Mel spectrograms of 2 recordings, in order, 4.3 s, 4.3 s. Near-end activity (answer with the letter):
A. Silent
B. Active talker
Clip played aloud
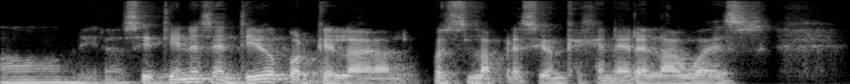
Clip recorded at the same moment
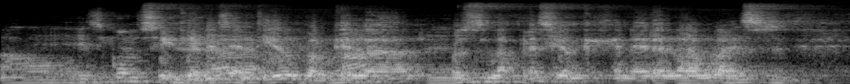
B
